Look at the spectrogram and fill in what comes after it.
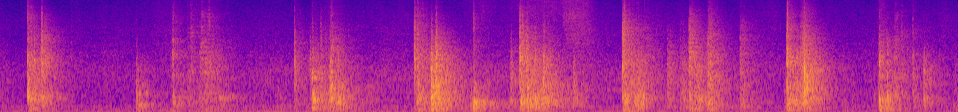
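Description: Footsteps climbing wooden stairs: about a dozen separate steps, some in quick pairs, roughly one every half second to a second.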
